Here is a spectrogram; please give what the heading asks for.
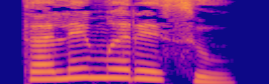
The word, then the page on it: ತಲೆಮರಸು: tale marasu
